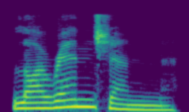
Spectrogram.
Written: Laurentian

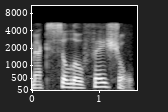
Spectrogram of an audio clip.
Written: maxillofacial

